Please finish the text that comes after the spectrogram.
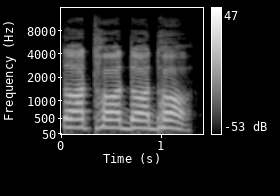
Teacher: त थ द ध दंत से निकलता है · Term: दंत वर्ण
